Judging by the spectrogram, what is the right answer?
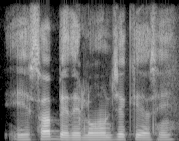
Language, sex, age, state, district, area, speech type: Dogri, male, 30-45, Jammu and Kashmir, Udhampur, rural, spontaneous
